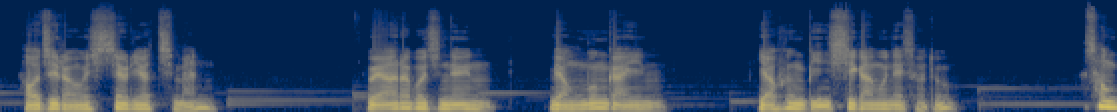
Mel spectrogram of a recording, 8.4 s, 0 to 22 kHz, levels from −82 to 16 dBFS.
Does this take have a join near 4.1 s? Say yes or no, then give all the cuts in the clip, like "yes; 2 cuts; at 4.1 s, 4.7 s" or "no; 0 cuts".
no; 0 cuts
